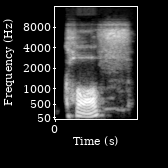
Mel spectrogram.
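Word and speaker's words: قاف: And Qaf, in Egyptian Arabic, it's turned to eh. So Qaf is pronounced like the first letter in Arabic, which is Alif, which looks like this pen, Alif, just a stick.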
